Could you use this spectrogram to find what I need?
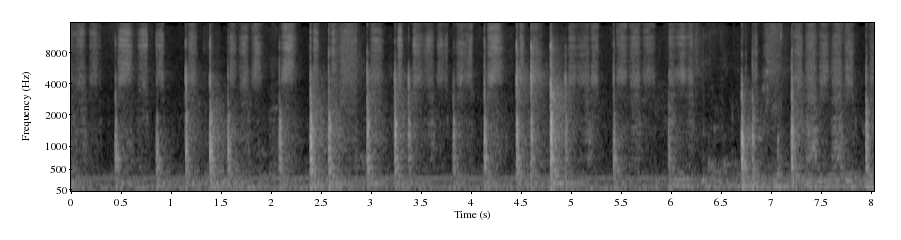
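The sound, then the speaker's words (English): Handwritten notes being scratched out during a physics lecture: many short, dry strokes in an irregular rhythm, fairly faint, over a low steady hum, with no talking. “Good, so let's write this down.”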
